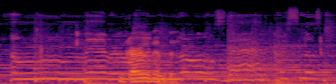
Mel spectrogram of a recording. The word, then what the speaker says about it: Gerlinda: Gerlinda.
